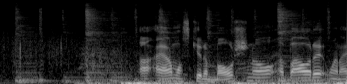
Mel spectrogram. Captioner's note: soft instrumental music; air whooshing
